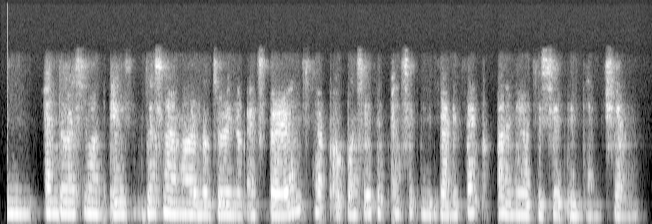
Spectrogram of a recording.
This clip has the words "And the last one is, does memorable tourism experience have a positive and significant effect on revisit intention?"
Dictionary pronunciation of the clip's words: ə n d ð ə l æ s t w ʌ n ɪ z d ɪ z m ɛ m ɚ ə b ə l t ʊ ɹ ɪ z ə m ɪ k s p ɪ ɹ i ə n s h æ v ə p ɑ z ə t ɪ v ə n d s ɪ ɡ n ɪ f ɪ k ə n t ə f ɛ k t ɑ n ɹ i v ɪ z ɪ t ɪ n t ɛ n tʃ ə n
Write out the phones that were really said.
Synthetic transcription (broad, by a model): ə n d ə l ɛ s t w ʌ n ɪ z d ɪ s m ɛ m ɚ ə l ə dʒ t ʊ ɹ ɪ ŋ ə ɪ k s p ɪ ɹ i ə n s h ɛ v ə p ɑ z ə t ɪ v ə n s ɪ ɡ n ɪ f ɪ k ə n ə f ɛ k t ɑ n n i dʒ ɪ s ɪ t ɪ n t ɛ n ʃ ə n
